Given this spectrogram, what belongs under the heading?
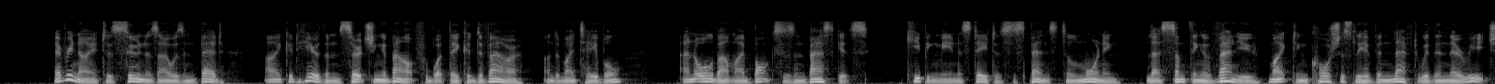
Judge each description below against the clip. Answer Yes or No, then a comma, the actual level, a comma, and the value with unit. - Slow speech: No, fast, 205 wpm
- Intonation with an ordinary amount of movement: Yes, average, 4.1 semitones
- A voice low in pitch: Yes, very low, 95 Hz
